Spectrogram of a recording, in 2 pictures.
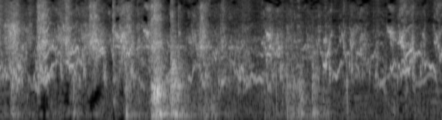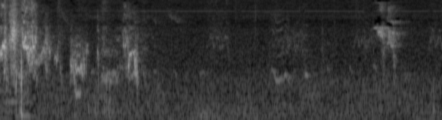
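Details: Budgies of a breeding colony in loud, dense, scratchy chatter for about five seconds, then dropping to near quiet with only a few faint chirps left.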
